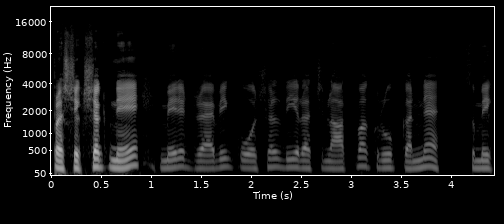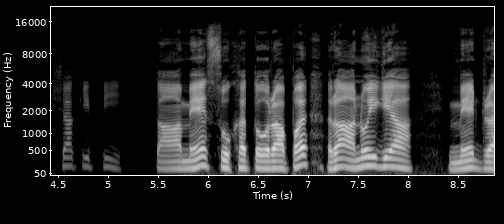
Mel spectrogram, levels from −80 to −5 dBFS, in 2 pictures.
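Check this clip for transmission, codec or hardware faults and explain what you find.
The clip shows two automatic gain control faults, one overlapping the other near the end.

Automatic gain rising runs from 0.59 to 8.02 s. After the input level dropped by about 23 dB, around where the talker moved away from the microphone near 0.5 s, the gain control slowly added about 8 dB. Speech and room noise swell upward together over several seconds.

Automatic gain falling starts at 7.12 s and continues to 8.82 s, overlapping the end of the rise. The gain control judged the input too loud, or its background noise too strong, and pulled its gain down by about 4 dB, so the speech and its background sink together in level.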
